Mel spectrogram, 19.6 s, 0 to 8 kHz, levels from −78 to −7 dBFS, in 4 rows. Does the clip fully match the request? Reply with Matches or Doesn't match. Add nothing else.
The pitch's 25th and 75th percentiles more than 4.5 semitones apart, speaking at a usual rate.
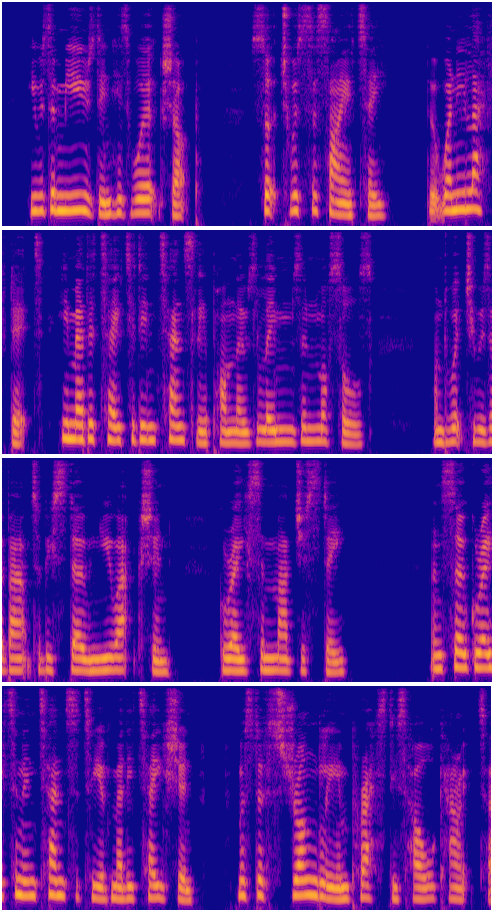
Doesn't match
